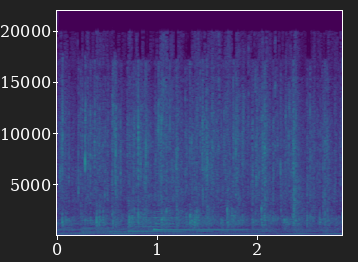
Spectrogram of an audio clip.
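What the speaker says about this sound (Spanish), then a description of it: "Dele ese fuerte aplauso al Señor, porque Él es bueno." Congregation clapping in church during a worship service, a steady wash of applause layered over sustained tones from instruments playing underneath, moderately loud and continuous throughout.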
